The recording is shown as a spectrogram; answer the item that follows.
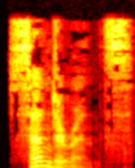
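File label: "sunderance", English, uk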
